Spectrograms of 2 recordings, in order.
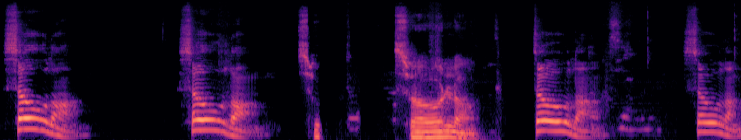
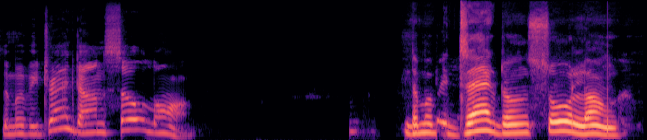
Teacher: the final two words in that phrase was high voice okay we'll start high but we'll finish low because most phrases end low so we'll have to we'll have to change this to low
